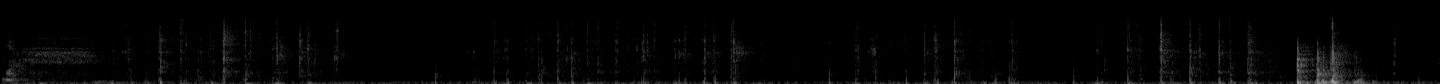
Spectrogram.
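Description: A tarot deck being shuffled by hand: a run of quick, irregular card clicks and flutters, with one louder thump near the end.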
